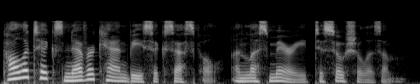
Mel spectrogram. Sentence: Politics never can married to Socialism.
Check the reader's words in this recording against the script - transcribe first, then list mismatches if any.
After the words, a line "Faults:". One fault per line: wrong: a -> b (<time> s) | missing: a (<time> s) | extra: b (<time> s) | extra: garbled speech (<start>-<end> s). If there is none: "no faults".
Politics never can be successful unless married to Socialism.
Faults:
extra: be successful unless (1.3 s)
